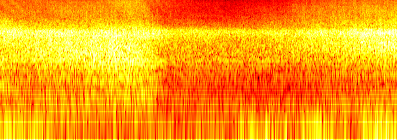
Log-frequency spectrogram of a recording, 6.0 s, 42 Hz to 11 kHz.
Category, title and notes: Sound effects > Vehicles
Car00057738CarMultiplePassing
automobile, car, drive, field-recording, rainy, vehicle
